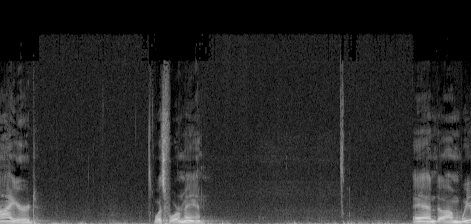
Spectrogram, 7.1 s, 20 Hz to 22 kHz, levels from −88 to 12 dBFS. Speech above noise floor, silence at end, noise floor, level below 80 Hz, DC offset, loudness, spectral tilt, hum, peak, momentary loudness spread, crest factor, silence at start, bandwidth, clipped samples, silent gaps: 27 dB; 0 s; -37 dBFS; -30 dBFS; 0.1%; -12 LUFS; -6 dB/octave; none; 0 dBFS; 24 LU; 14 dB; 0 s; 17 kHz; under 0.1%; none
